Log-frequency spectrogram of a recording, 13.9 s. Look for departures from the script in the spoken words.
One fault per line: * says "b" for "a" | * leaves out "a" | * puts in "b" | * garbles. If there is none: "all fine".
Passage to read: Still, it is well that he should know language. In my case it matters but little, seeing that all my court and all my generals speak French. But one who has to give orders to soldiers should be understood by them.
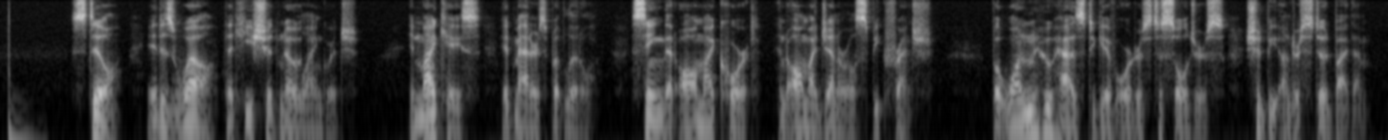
all fine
